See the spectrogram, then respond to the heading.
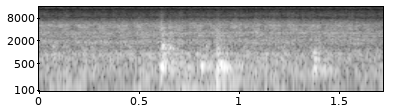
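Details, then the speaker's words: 1997 Toyota Kijang LGX, engine idling under the open hood: soft, even idle hum with light handling taps, no rhythmic knock or rattle, no signs of worn piston rings or bearings; engine sounds smooth and healthy. "memang mesinnya suara langsamnya masih halus masih enak enggak ada ciri-ciri dia itu seher kena ring seher atau metal itu udah kena ini suaranya masih halus banget masih oke"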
